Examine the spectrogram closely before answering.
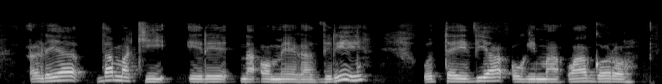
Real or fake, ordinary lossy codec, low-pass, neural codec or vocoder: real; none; none; none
